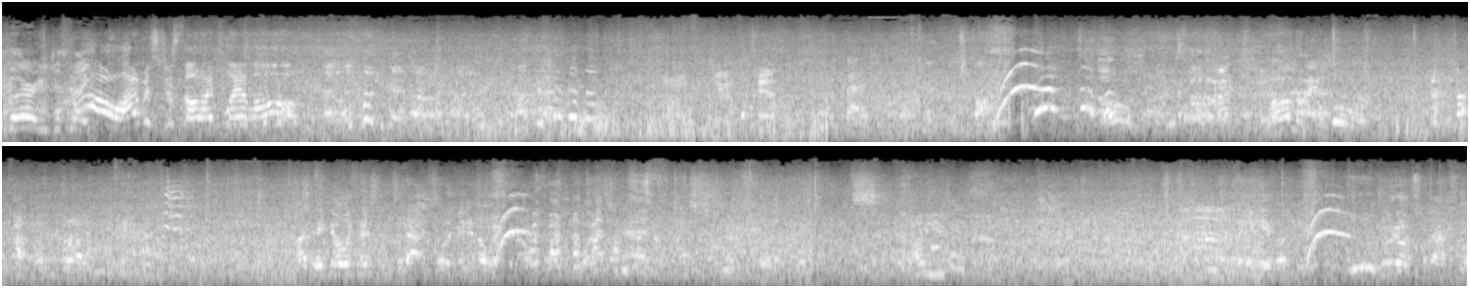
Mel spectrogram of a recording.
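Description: A crowd of people chatters and calls out nearby outdoors.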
